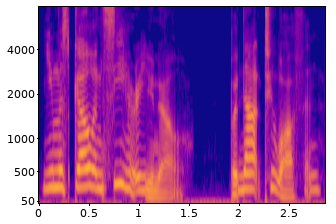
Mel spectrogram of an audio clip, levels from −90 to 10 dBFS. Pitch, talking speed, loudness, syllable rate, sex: 235 Hz, 250 wpm, -17 LUFS, 5.5 syllables/s, female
